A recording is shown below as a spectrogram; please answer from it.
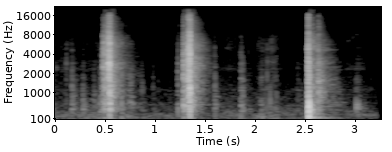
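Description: A Nerf Loadout blaster storage attachment clicks into place: three sharp, close plastic snaps with short quiet gaps between them.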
